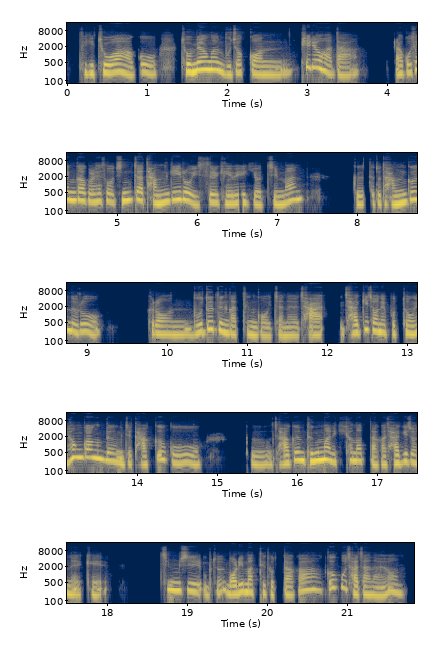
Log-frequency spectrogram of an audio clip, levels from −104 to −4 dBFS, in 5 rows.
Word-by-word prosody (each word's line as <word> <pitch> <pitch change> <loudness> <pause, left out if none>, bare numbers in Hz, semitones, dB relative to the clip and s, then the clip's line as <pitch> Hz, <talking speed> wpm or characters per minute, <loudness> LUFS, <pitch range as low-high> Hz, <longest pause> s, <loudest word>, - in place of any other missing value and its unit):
되게 195 -1 -3
좋아하고 200 -1 +1 0.3
'조명은 250 +2 +6
무조건 180 0 -3
필요하다.'라고 205 - -2
생각을 245 -3 +3
해서 225 -1 -2
진짜 245 +4 +2
단기로 230 +4 +2
있을 205 +3 -3
계획이었지만 195 +4 -2 0.6
그때도 195 +2 -5
당근으로 210 +2 +1 0.6
그런 180 -3 -2
무드 210 +9 +2
등 235 -6 +2
같은 180 -2 -3
거 160 -1 -6
있잖아요. 160 +2 -6
자 170 +1 -1 0.3
자기 200 +7 0
전에 230 -4 +2
보통 190 0 -2
형광등 300 -4 +4
이제 185 - -3
다 180 -1 -3
끄고 195 -2 -3 0.5
그 180 -1 -5
작은 245 +6 +2
등만 245 +2 +6
이렇게 210 - -7
켜 240 - -3
놨다가 185 -6 -2
자기 195 +4 0
전에 200 -3 0
이렇게 - - -7 0.7
침실 240 -4 +1
뭐죠 200 - -7
머리맡에 205 +2 +2
뒀다가 190 +10 -3
끄고 310 0 -3
자잖아요. 180 - -2
205 Hz, 290 characters per minute, -23 LUFS, 185-240 Hz, 0.7 s, 조명은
